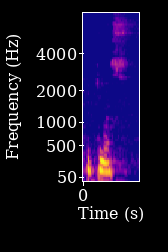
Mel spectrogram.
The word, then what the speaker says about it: Hypnos: On prononce à la grecque « hypnos ».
